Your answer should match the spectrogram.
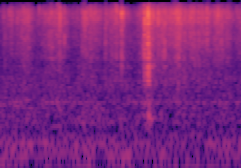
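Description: Scissors cutting through hardened expanding foam inside a plastic bag: irregular crinkling of the plastic with one sharp snip-like click about one and a half seconds in.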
